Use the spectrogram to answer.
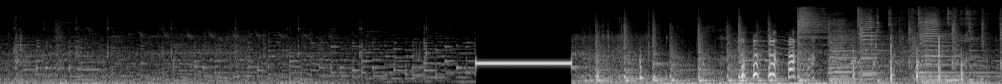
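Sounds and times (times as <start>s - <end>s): background music: 0.0s - 4.8s, 5.7s - 10.0s
censor bleep: 4.8s - 5.8s.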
